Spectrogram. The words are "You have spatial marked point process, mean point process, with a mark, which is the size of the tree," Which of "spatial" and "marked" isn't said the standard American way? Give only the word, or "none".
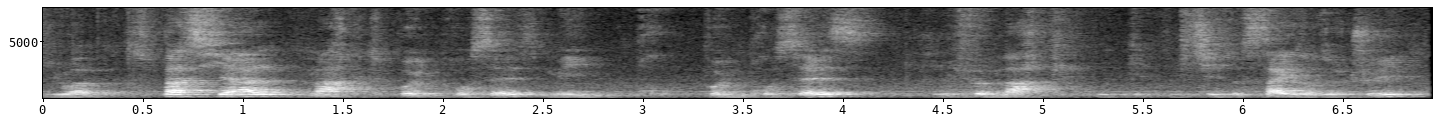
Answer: spatial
